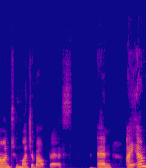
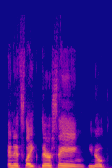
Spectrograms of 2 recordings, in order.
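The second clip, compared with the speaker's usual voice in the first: ordinary talk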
